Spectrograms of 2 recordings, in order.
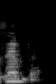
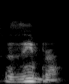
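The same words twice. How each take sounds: First: It is said with a Kenyan English accent. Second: It is said with an American English accent. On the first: "sisi tumeizoea kama zebra" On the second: "A person from the U S uh, will pronounce it as zebra"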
